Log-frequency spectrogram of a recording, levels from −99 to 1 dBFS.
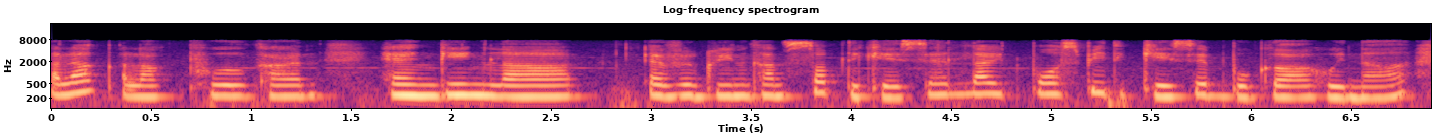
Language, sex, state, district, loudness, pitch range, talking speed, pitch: Nagamese, female, Nagaland, Kohima, -15 LUFS, 220-245 Hz, 145 wpm, 230 Hz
